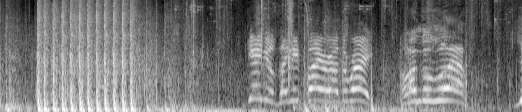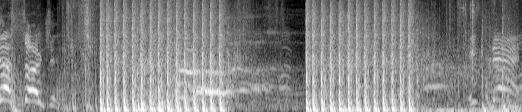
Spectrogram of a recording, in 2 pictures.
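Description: A machine gun fires rapid bursts up close.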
